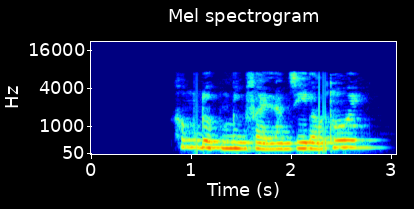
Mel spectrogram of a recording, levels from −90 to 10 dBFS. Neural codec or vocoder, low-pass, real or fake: none; 7.2 kHz; real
